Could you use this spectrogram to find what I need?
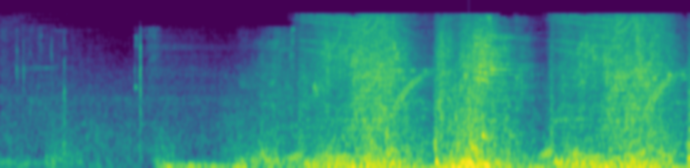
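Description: Fireworks whoosh and crackle loudly.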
